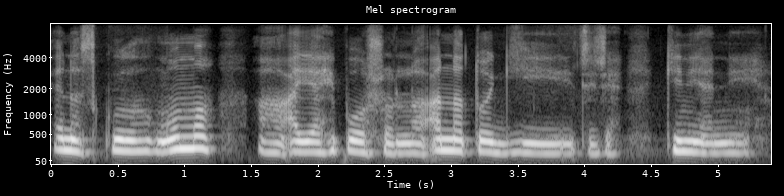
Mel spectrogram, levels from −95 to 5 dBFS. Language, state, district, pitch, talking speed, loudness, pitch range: Sumi, Nagaland, Kohima, 180 Hz, 135 wpm, -14 LUFS, 160-195 Hz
